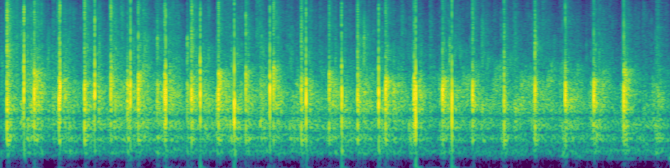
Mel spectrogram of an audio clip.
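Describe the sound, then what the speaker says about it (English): Applause at a TriMet transit board of directors meeting: a small group around a table clapping steadily at close range, sharp overlapping claps with no voices on top. "So a big round of applause."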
